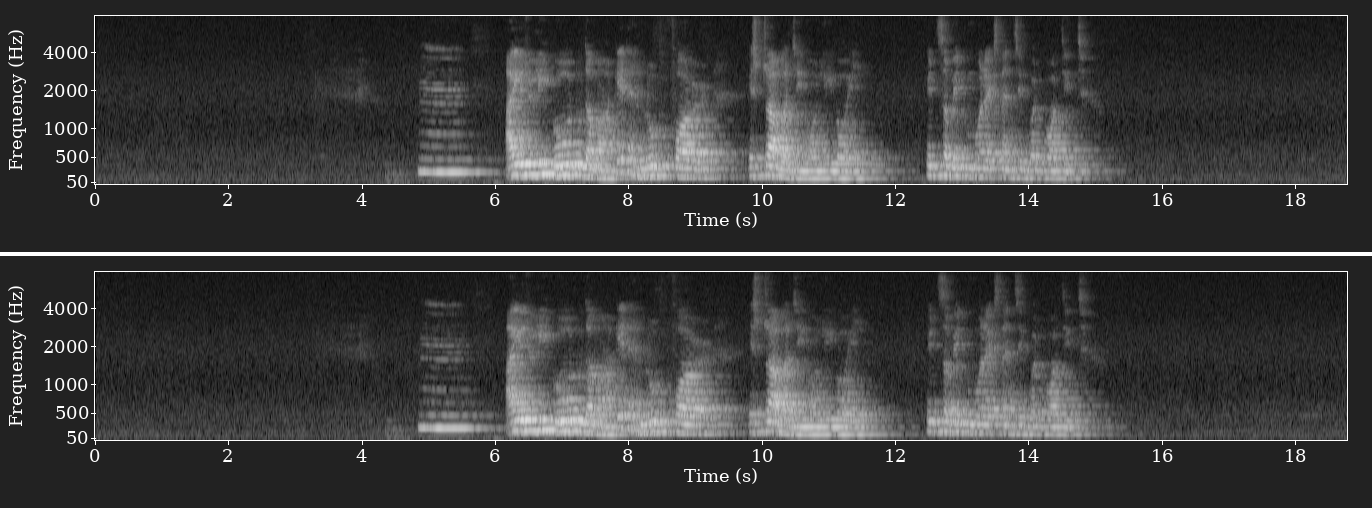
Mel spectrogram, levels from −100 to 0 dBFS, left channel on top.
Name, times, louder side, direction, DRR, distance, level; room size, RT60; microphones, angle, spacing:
voice 1, 4.8-5.6 6.2-9.4 9.8-11.8 12.5-14.9, left 1 dB, 55° left, 0.5 m, -27 dB
2.5 x 2.2 x 3.0 m
head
